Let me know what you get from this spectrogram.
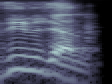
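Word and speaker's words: زلزال: যেমন সূরা জিলজালে এই জাটাই উচ্চারণ আছে, আমরা তো বলি সূরা জিলজাল, আমরা তো ঝিলঝাল বলি না।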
